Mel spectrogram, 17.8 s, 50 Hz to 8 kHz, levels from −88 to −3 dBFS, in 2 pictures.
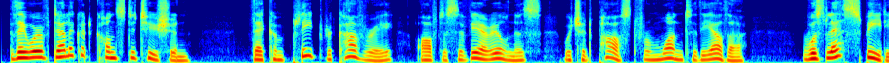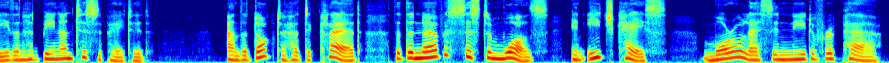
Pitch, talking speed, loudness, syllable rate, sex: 185 Hz, 155 wpm, -20 LUFS, 5.3 syllables/s, female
